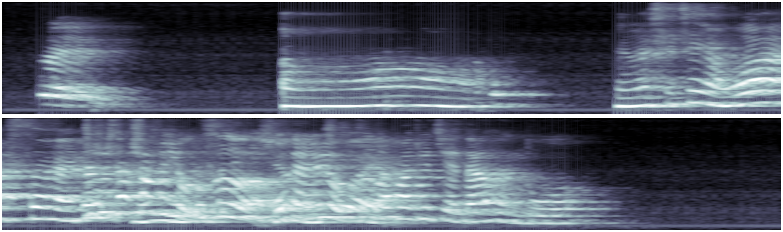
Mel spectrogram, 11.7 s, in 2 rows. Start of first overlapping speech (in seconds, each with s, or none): 6.5 s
